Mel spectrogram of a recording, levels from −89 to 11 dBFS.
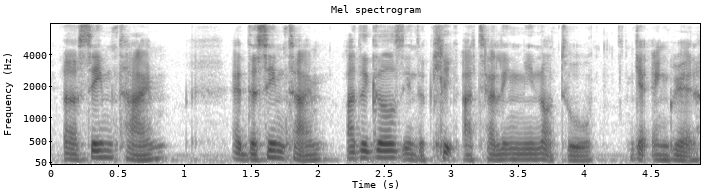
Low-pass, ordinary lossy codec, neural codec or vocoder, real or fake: none; none; none; real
